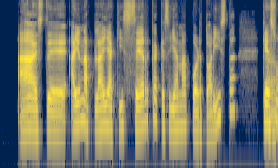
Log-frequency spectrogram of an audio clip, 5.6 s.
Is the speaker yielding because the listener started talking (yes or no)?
no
